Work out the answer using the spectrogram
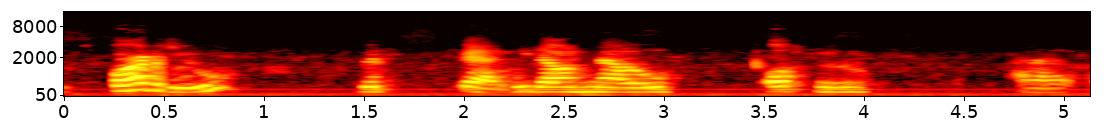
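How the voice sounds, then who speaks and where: A Dutch-accented woman speaks earnestly as a guest, pausing on ums and restarting her sentences. Her voice is a little husky. The audio is thin and phone-like, as from a video call. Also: medium pitch. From Netherlands. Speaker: guest, presence coach. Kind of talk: casual video call chat.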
